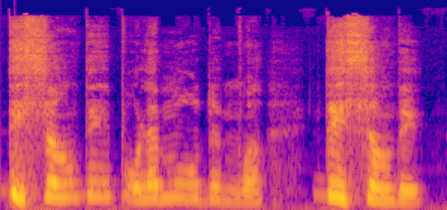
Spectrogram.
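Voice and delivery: loud, high-pitched plea; imploring. A narrator's reading. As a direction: beg her urgently from the street. Suitor implores her to come down. (supplication forte et aiguë)

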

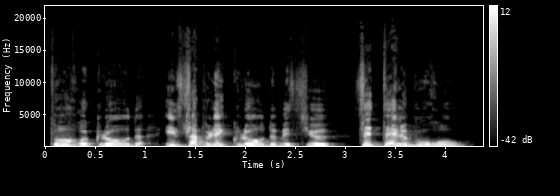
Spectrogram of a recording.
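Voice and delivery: plain reading voice

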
